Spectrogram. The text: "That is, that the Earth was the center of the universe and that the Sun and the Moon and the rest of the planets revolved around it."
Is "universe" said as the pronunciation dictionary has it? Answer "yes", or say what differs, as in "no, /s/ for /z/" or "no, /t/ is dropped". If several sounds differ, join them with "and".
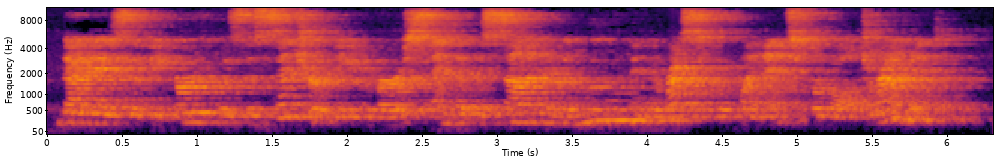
yes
